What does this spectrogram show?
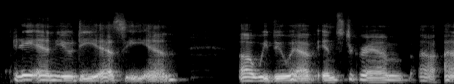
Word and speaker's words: Knudsen: We do pronounce the K. Not everybody who's a Knudsen does. It's a Scandinavian like Smith, but it's Knudsen. Knudsen.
